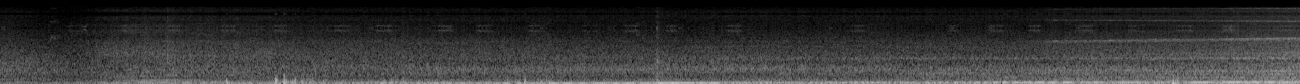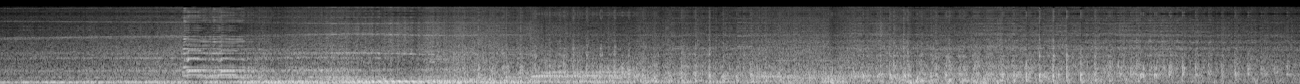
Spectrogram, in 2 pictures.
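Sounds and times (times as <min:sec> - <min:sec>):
locomotive engine rumble: 0:01.0 - 0:26.0
train horn blast: 0:14.2 - 0:19.8
train wheels clattering over rail joints: 0:16.2 - 0:26.0.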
